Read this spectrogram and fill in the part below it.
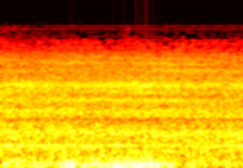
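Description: An Icelandair airliner at Manchester Airport produces a steady engine roar. The sound is a broad, distant rumble that swells slightly and then settles.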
